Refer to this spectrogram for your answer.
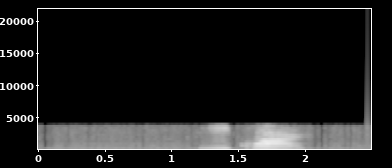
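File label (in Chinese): "yikuair", Chinese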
